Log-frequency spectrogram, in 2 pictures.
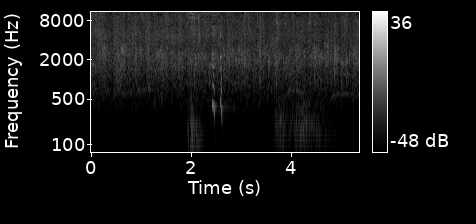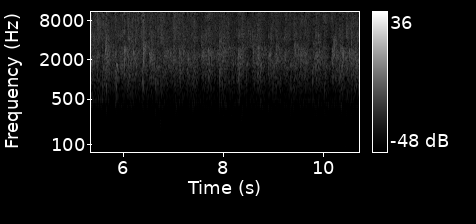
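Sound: audience applause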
